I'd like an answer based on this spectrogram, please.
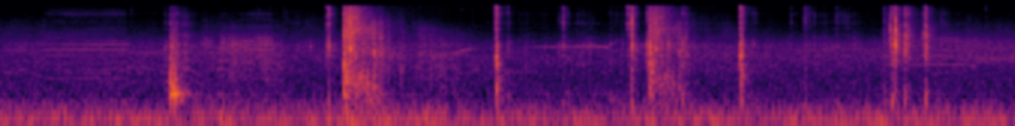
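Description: Scattered black-powder gunfire in a Civil War battle reenactment: sharp shots about once a second. Two heavier reports, about two and four seconds in, have longer rumbling tails.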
